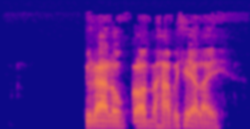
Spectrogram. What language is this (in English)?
Thai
